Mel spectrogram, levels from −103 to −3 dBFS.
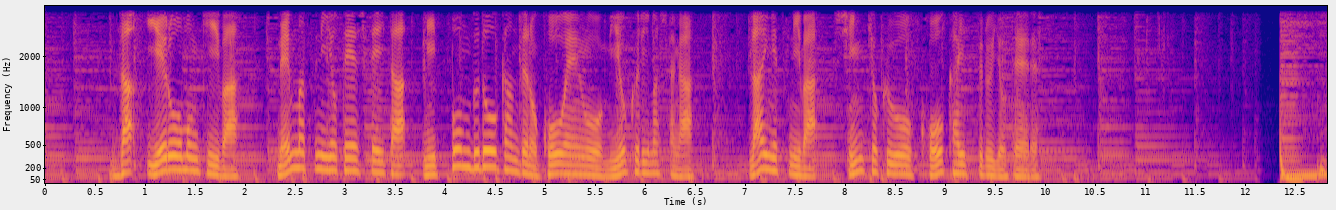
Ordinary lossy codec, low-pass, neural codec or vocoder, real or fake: none; 3.6 kHz; none; real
